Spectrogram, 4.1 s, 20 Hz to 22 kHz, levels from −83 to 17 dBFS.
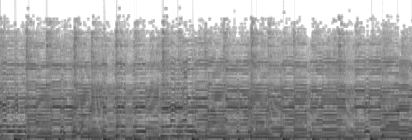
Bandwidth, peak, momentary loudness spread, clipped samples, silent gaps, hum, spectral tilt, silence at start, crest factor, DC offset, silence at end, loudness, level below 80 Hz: over 20 kHz; 0 dBFS; 2 LU; under 0.1%; none; none; -2 dB/octave; 0 s; 10 dB; under 0.1%; 0 s; -9 LUFS; -48 dBFS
